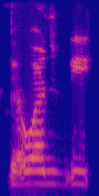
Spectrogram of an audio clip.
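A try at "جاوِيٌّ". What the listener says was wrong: Wawnya ditambahin ya. Ya-nya itu dihidupkan Jawiyun. Jawi, Jawiyun.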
